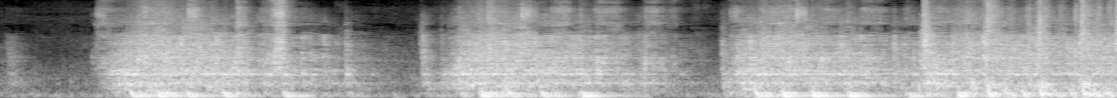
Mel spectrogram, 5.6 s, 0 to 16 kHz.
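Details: Kick-start bursts on a restored 1953 MV Agusta 175 CST four-stroke single with about 3000 miles, ignition and fuel on and kicked from top dead center, catch into a lively bark that revs up and holds; it starts and runs normally.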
